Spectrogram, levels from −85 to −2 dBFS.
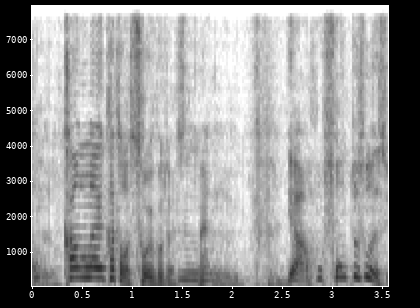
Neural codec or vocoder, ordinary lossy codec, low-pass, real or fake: codec, 16 kHz, 4.8 kbps, FACodec; none; none; fake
